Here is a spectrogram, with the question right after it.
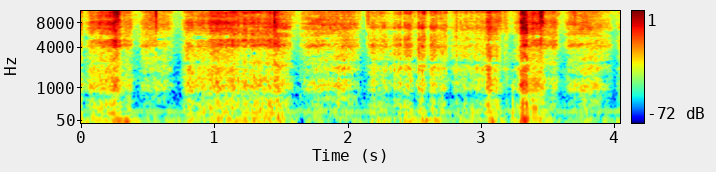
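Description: A wooden-handled gouge held in gloved hands carves along the length of a solid pine plank lying on a dark surface, lifting shavings as it goes. A series of rough, rasping scrapes follow one another in uneven strokes, each a dry, bright hiss with short gaps between. A faint steady low hum runs underneath.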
